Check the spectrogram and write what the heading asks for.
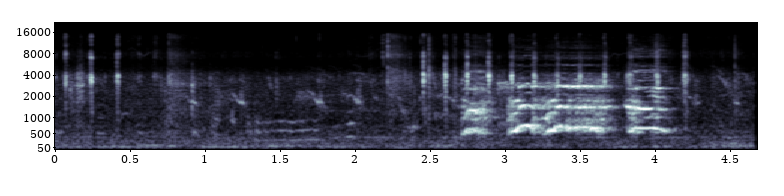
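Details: Pelung chicken, a rooster with a very long lower comb, giving a harsh, loud drawn-out crow in the final two seconds, preceded by quieter clucking and background bird chirps.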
